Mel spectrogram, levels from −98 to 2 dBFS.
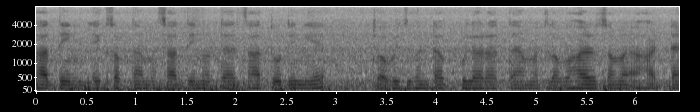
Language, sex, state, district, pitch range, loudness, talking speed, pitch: Hindi, male, Bihar, West Champaran, 115-120 Hz, -20 LUFS, 195 wpm, 120 Hz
